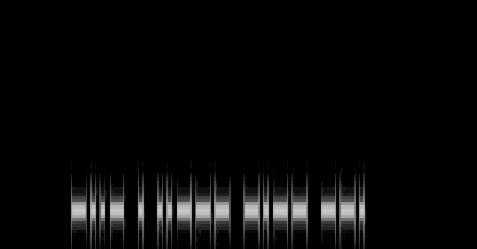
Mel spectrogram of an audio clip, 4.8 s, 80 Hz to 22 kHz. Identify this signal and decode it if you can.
Morse code, heard as a keyed tone, about 25 wpm, 700 Hz. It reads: XE2YG
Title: DXCC-100 Call Signs - 5 Characters - 25wpm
